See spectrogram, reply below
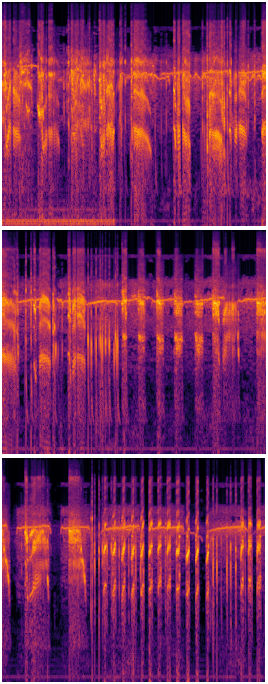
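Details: Edible-nest swiftlet lure sound for new swiftlet houses, played morning, midday and night: busy insect-like twittering and clicking chirps, a long high whistle-tone running throughout, low hum at the start.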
